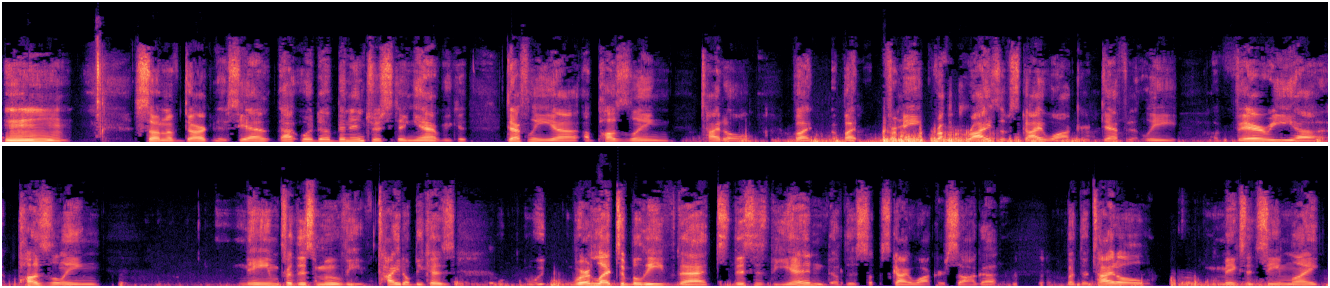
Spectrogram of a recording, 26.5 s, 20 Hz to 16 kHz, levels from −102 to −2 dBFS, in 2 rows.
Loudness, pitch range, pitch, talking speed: -23 LUFS, 130-150 Hz, 140 Hz, 130 wpm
